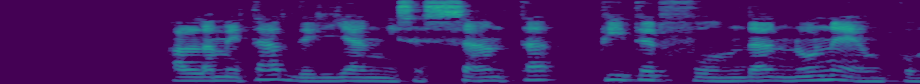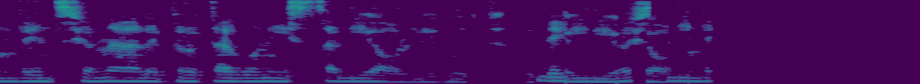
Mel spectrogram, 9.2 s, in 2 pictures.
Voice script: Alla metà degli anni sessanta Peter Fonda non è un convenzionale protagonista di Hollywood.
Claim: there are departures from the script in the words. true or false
true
